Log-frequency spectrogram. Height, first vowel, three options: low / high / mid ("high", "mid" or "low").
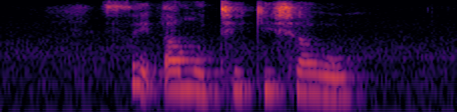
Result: high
